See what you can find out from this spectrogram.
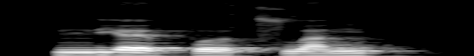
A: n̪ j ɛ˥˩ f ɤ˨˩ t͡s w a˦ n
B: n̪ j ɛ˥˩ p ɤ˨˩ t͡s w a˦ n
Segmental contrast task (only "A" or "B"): B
